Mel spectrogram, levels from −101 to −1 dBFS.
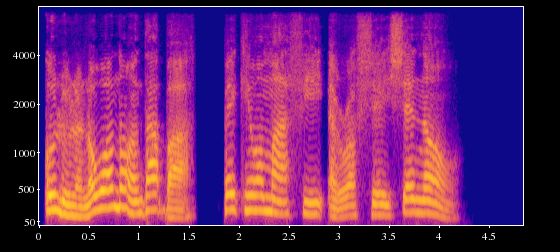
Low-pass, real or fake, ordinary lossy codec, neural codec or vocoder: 7.2 kHz; fake; none; codec, 16 kHz in and 24 kHz out, 0.4 kbps, LongCat-Audio-Codec, fine tuned four codebook decoder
